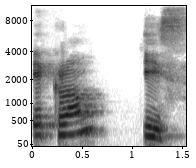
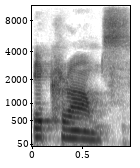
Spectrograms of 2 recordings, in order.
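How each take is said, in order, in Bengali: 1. নাম আর ক্রিয়াটি আলাদাভাবে বলা হয়। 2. ক্রিয়াটি নামের সাথে লেগে একটি s হয়ে যায়। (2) "কন্ট্রাকশন ফর্ম"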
